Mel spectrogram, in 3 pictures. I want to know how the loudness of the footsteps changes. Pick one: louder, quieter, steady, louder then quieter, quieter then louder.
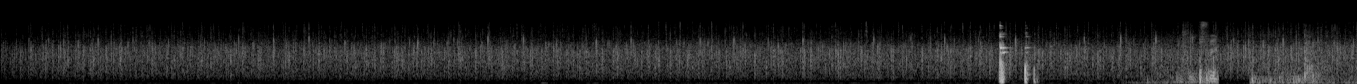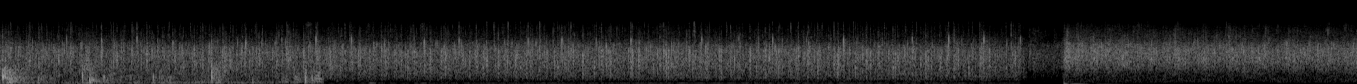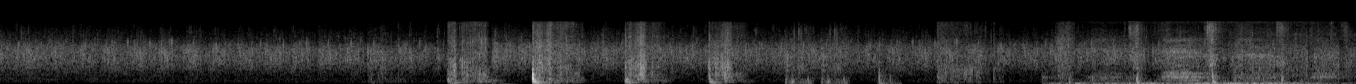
quieter then louder.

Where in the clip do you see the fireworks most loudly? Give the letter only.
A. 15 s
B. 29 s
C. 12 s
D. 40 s
C.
